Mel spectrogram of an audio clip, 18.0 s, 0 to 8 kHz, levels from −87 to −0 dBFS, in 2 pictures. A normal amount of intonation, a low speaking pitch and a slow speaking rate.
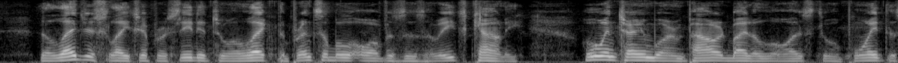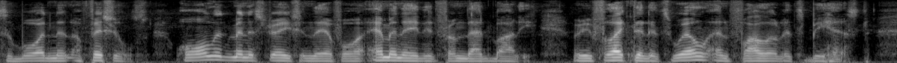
Yes: average, 3.3 semitones; low, 120 Hz; slow, 125 wpm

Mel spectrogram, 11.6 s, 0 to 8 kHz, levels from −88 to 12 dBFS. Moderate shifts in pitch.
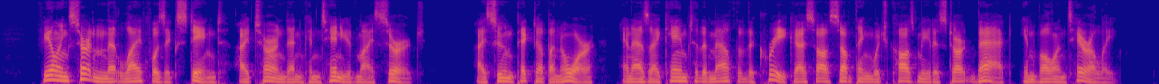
Yes: average, 4.2 semitones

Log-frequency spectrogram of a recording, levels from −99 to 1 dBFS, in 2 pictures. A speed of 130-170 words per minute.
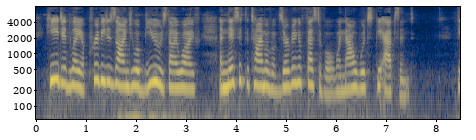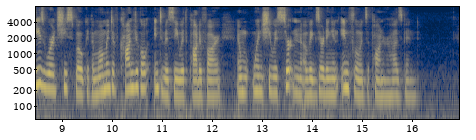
Yes: average, 165 wpm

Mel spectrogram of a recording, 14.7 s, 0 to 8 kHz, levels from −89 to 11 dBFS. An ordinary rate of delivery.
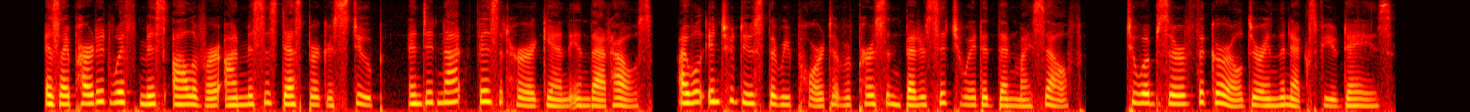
Yes: average, 165 wpm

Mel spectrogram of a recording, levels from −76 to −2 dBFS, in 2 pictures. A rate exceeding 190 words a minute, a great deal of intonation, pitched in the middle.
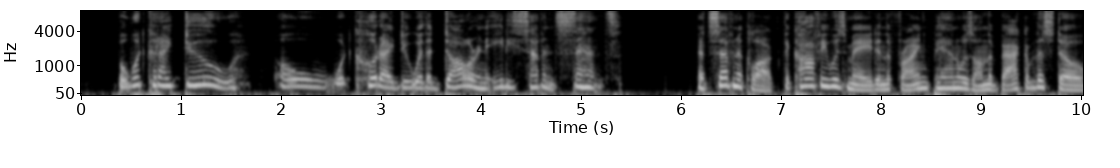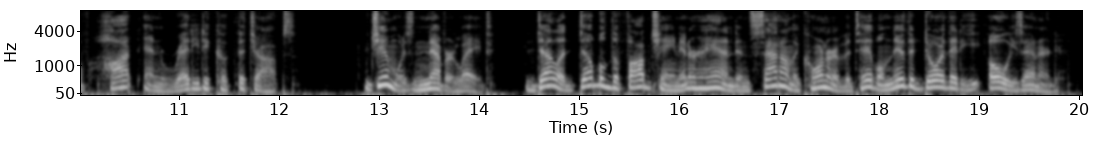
Yes: fast, 205 wpm; wide, 8.1 semitones; medium, 170 Hz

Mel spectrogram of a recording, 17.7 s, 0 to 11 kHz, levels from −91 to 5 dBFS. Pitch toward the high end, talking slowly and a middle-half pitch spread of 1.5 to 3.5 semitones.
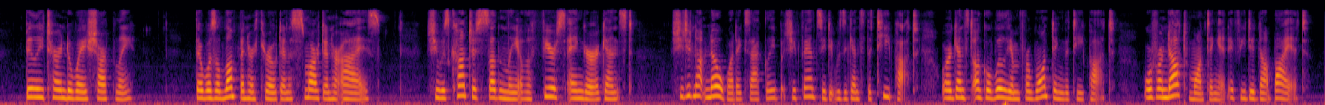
No: high, 230 Hz; average, 200 wpm; average, 3.2 semitones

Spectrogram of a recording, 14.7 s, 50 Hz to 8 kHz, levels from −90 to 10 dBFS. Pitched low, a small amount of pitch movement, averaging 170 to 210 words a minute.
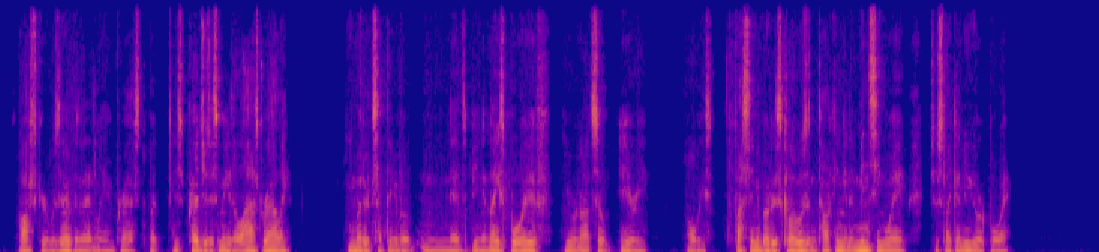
Yes: low, 130 Hz; narrow, 1.7 semitones; average, 175 wpm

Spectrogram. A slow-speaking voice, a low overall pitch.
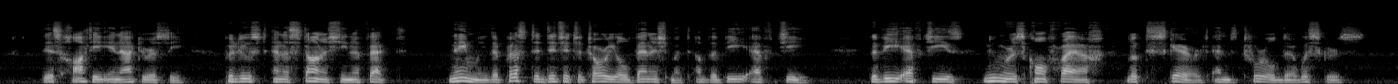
Yes: slow, 120 wpm; low, 115 Hz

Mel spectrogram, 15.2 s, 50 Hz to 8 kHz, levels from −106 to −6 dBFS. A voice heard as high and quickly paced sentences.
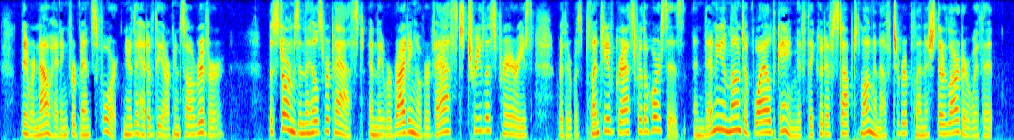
Yes: high, 200 Hz; fast, 225 wpm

